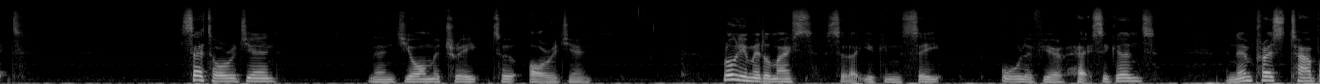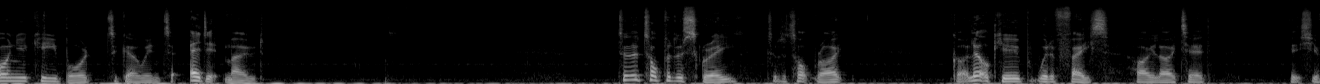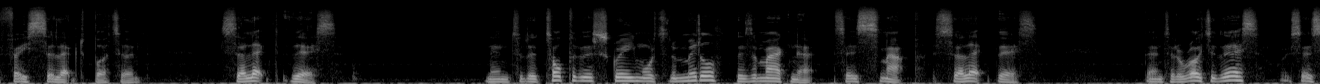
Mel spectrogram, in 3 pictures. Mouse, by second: 28.9 click, 36.0 click.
